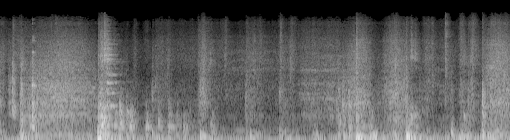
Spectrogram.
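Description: Irregular knocks, clunks and clatter from hands working inside a bathroom vanity cabinet, with the loudest knock about a second and a half in.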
